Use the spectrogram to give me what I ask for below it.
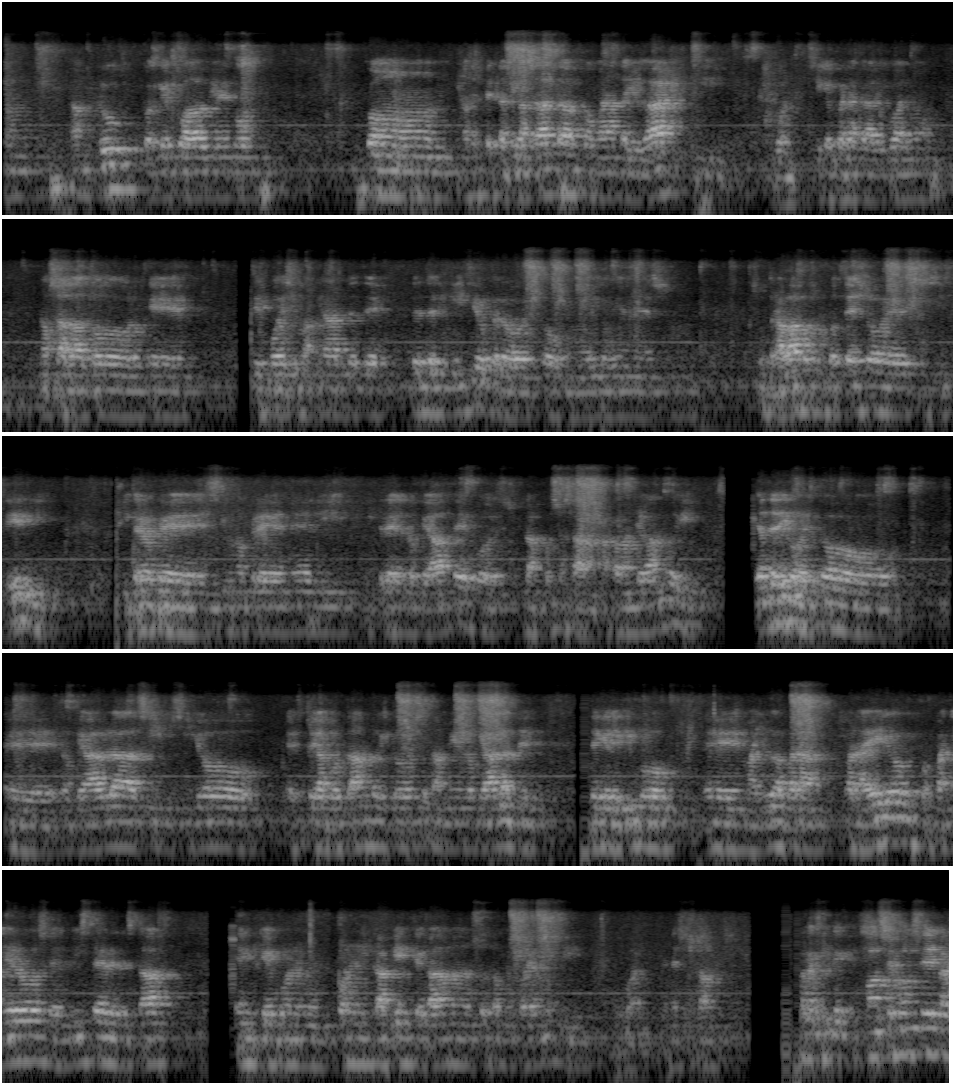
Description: Gerard Fernández «Peque» volvió a situarse en el foco mediático tras comparecer en la sala de prensa del Estadio Jesús Navas.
